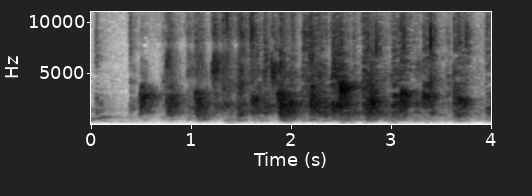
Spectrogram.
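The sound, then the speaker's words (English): An audience breaks into applause after a brief quiet moment, many hands clapping in a dense, steady wash that holds at an even, fairly loud level to the end, with no voices. “Give him a clap.”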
